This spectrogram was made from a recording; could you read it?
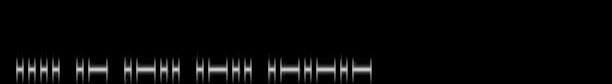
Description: Morse code, heard as a keyed tone, about 20 wpm, 700 Hz. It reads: HALL.
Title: Sentences with 8-Word Phrases - 20wpm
